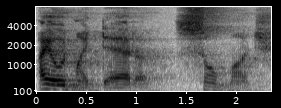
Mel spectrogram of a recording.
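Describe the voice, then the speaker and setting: A man's voice: fairly low pitch, lively intonation, a little slow, gravelly. A man giving a personal recovery talk to an audience, earnest and confessional with self-deprecating humor. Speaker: speaker at a recovery convention. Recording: echoey hall with long reverb.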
